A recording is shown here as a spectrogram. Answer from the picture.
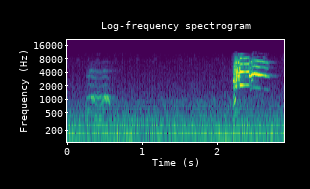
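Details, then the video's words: Seagulls being fed: a short, faint, buzzy call followed by a loud, harsh, harmonic squeal with a slightly falling pitch, over low background rumble. "Feeding the seagulls"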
